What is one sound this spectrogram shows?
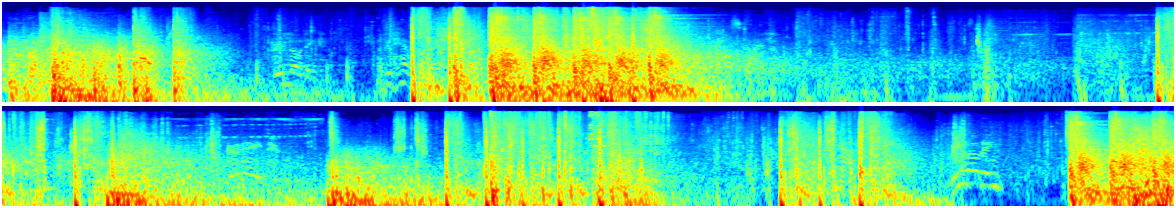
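Rapid gunfire bursts loudly in quick volleys.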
